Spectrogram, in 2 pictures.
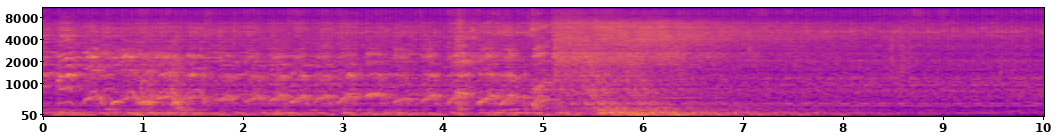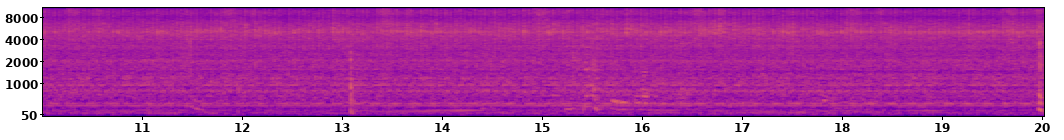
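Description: A film's soundtrack played over the loudspeakers of an open-air screening: music and voices, loud for the first six or seven seconds, then a quieter stretch with a steady hum underneath.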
